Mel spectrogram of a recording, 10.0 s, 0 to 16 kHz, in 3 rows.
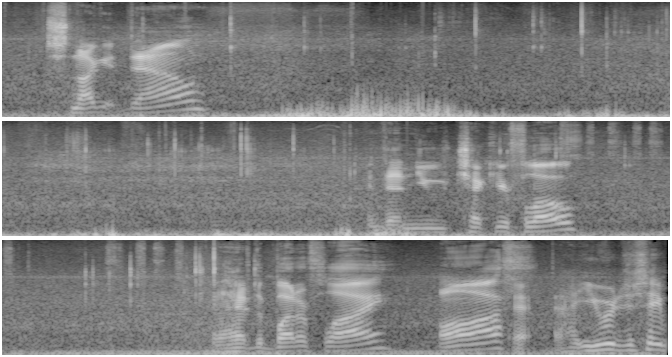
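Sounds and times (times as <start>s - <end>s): wind buffeting microphone: 1.1s - 6.6s.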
